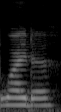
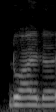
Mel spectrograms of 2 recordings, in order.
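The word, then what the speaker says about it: Whydah: the place called drida this is called wider by the whites but dwighter is the nigerian pronunciation of the place when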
